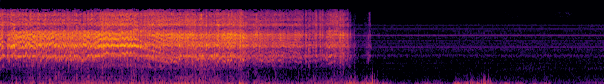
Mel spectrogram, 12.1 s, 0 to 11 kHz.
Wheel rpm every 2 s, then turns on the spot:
120, 130, 90, 30, 0, 0.
6-8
